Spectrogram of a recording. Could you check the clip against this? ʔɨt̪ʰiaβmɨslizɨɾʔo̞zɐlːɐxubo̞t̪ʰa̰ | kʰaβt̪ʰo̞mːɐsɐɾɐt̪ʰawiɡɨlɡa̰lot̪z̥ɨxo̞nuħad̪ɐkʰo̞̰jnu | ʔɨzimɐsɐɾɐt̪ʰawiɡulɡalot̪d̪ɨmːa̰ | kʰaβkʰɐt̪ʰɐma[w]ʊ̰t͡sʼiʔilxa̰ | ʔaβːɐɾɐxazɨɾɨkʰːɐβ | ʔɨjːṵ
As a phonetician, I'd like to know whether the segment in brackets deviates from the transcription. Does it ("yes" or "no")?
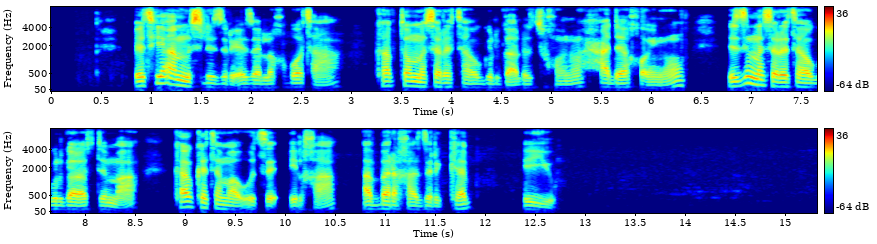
no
